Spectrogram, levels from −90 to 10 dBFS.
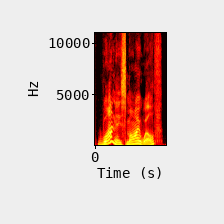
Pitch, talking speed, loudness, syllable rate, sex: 215 Hz, 165 wpm, -14 LUFS, 3.9 syllables/s, female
